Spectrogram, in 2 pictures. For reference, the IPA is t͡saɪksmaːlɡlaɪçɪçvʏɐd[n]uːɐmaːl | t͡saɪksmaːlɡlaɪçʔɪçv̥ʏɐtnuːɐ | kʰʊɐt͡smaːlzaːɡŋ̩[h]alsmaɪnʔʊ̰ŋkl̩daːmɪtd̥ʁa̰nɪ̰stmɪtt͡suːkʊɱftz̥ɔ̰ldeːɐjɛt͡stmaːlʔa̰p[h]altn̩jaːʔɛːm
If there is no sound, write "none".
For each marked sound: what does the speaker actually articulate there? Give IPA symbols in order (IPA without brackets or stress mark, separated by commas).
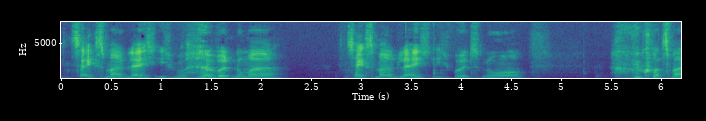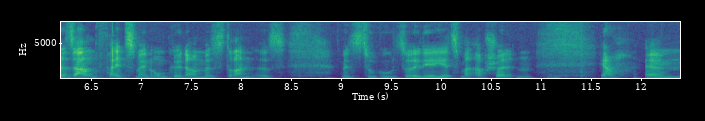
n, f, ʃ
